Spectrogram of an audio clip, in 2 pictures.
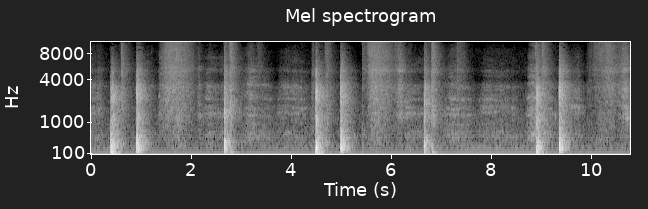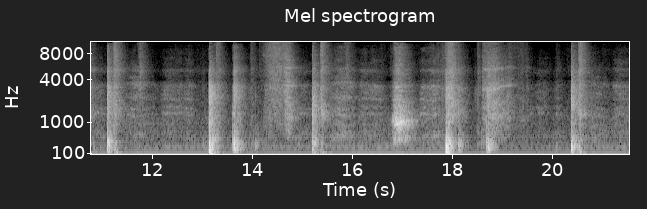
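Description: Feet thump on a mat during a vigorous exercise.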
